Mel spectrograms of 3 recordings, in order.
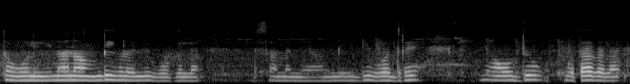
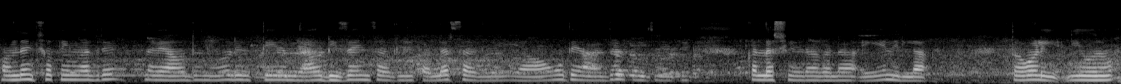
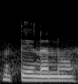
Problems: background sounds at intervals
